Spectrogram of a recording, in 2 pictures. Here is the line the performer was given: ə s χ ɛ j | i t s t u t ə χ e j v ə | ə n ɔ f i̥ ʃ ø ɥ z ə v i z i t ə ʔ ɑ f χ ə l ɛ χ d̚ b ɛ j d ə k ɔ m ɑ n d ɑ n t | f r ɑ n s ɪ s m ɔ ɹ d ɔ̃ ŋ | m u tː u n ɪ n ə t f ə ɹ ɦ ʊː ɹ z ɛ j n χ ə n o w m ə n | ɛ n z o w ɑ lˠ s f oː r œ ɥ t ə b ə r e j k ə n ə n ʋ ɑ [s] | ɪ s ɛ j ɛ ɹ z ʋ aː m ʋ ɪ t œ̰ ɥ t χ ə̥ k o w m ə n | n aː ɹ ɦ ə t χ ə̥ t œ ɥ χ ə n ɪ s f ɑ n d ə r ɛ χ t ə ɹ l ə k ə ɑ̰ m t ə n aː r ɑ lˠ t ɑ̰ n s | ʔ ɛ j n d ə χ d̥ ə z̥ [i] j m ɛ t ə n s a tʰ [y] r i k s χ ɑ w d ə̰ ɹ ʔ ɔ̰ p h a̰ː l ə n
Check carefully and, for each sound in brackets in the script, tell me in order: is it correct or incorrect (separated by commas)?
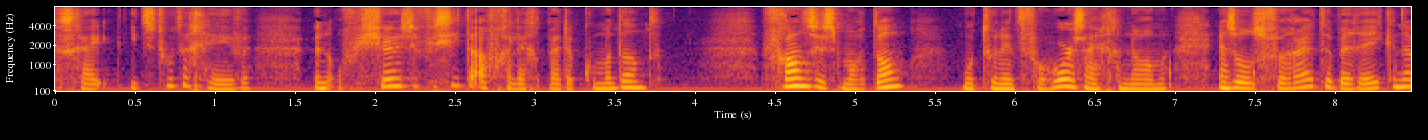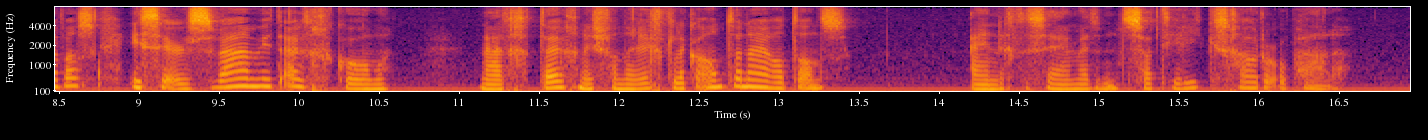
correct, incorrect, incorrect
